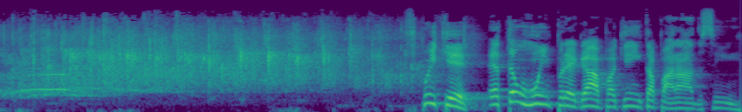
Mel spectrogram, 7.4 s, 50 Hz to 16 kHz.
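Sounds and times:
audience applauding: 0.0s - 4.6s
speech: 4.2s - 7.4s.

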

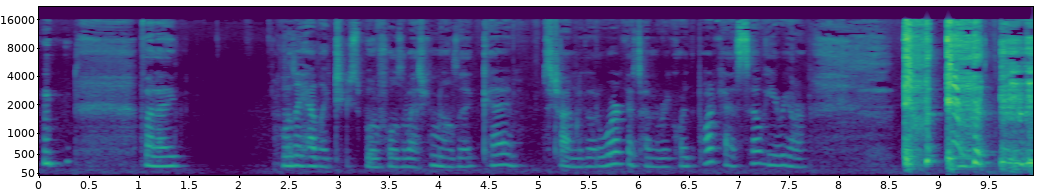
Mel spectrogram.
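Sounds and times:
speech: 1.0s - 1.5s, 2.4s - 8.1s, 9.1s - 9.9s
harsh coughs: 8.6s - 9.9s.

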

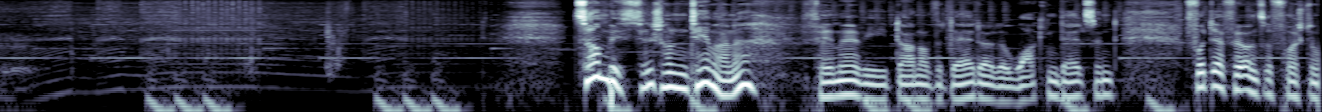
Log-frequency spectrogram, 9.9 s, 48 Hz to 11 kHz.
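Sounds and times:
chainsaw engine revving indoors: 0.0s - 3.8s
speech: 4.4s - 9.9s.

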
